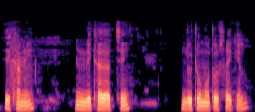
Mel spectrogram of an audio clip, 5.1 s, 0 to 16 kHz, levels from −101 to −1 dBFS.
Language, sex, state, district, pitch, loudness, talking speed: Bengali, male, West Bengal, Purulia, 120 Hz, -18 LUFS, 80 wpm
